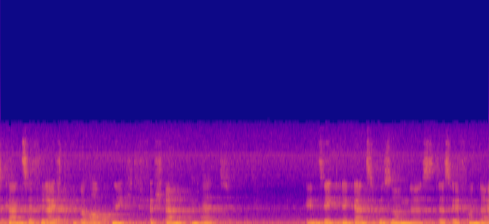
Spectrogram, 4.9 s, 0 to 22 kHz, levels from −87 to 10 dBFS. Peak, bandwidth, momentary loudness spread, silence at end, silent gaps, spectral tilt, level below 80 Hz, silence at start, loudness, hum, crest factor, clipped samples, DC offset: -8 dBFS; 10 kHz; 15 LU; 0 s; none; -6 dB/octave; -46 dBFS; 0 s; -22 LUFS; none; 14 dB; under 0.1%; under 0.1%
